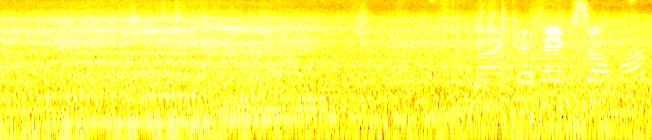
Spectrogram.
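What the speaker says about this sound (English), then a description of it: "Got the school bus bearing down on me." A school bus rumbles close by on a busy Brooklyn street in Borough Park, its heavy engine drone steady and loud amid constant traffic noise, with faint squeaks near the end.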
